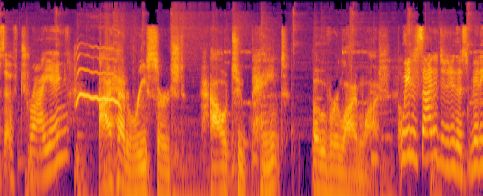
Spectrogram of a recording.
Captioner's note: funny scream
